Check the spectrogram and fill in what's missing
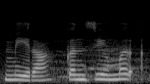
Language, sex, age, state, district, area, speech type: Punjabi, female, 30-45, Punjab, Jalandhar, rural, read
